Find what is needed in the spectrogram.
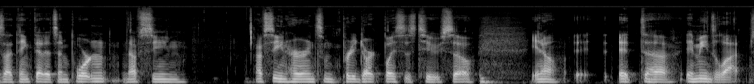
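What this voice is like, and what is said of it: Emotional voice. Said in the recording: “I'm getting a little emotional.”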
